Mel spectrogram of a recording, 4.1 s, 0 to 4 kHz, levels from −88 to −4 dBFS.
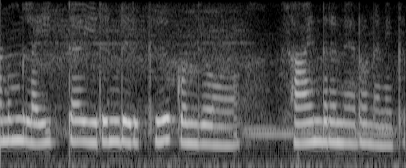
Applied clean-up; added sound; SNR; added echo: none; none; none; none.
